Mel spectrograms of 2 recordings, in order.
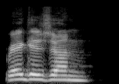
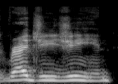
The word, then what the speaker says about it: Regé-Jean: I think it's pronounced Regé-Jean. Regé-Jean. Right? Not Jean. I don't fucking know. You guys know I butcher this every time. It just is what it is. You, at least I understand that it's reggae now when I thought it was Reggie Jean.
